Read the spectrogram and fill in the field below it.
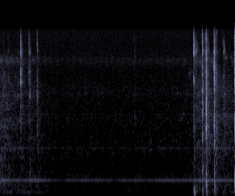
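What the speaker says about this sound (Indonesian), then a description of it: "saya belum selesai mengetik" Typing on a computer keyboard: a few quick key clicks at the start, a quiet stretch with a steady low hum, then a fast, louder burst of keystrokes at the end.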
